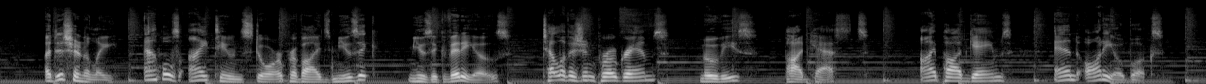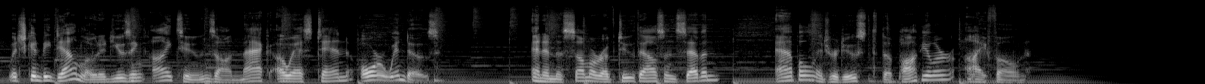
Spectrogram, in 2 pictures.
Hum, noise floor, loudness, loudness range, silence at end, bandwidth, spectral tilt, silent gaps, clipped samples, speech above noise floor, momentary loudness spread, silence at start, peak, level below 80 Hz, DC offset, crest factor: none; under -90 dBFS; -23 LUFS; 4 LU; 1.75 s; 16.5 kHz; -5 dB/octave; none; under 0.1%; over 68 dB; 15 LU; 0.05 s; -4 dBFS; -50 dBFS; under 0.1%; 20 dB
